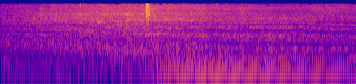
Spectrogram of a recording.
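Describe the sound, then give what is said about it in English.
A UPS delivery truck rumbles past, its low engine drone swelling from about a second in and holding loud and steady, with no voices. “UPS truck.”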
